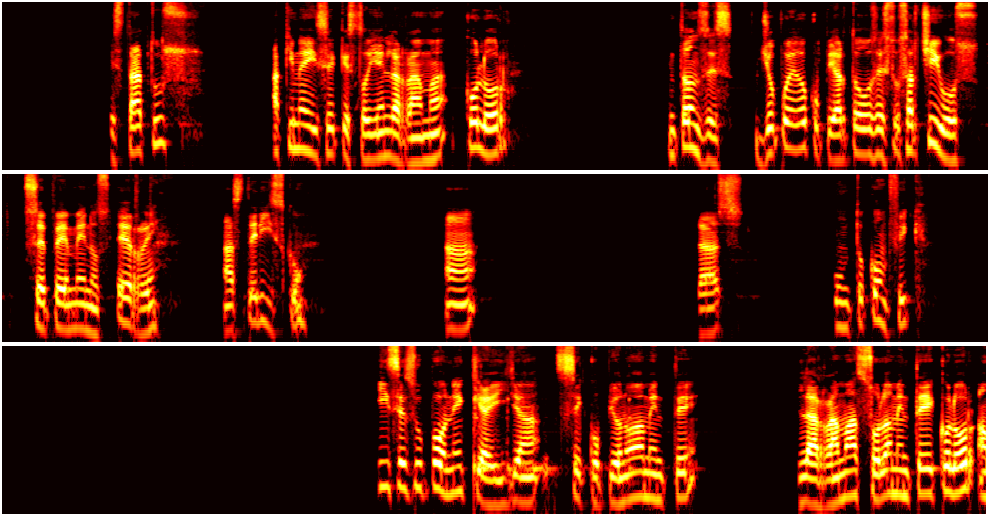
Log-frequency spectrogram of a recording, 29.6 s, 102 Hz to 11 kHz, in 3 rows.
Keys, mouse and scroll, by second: 0.0-1.7 typing, 4.0-5.7 drag, 9.3-11.1 typing, 12.2-12.8 typing, 15.9-20.4 typing, 22.1 Return.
